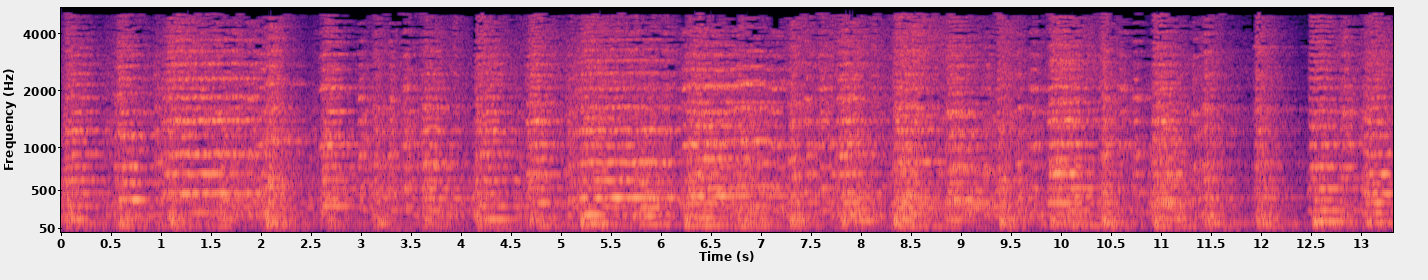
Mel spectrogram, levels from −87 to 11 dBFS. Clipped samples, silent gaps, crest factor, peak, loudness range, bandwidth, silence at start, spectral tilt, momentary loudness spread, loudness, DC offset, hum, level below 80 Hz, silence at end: under 0.1%; none; 12 dB; 0 dBFS; 3 LU; 5.4 kHz; 0 s; -6.5 dB/octave; 7 LU; -12 LUFS; under 0.1%; none; -32 dBFS; 0 s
